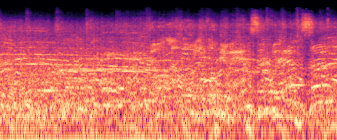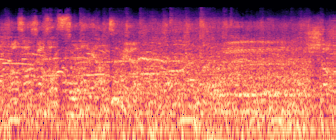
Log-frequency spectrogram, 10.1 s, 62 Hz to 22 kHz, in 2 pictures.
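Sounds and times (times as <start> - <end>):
crowd screaming and shouting: 0.0 - 10.0
fairground music: 0.0 - 10.0.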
